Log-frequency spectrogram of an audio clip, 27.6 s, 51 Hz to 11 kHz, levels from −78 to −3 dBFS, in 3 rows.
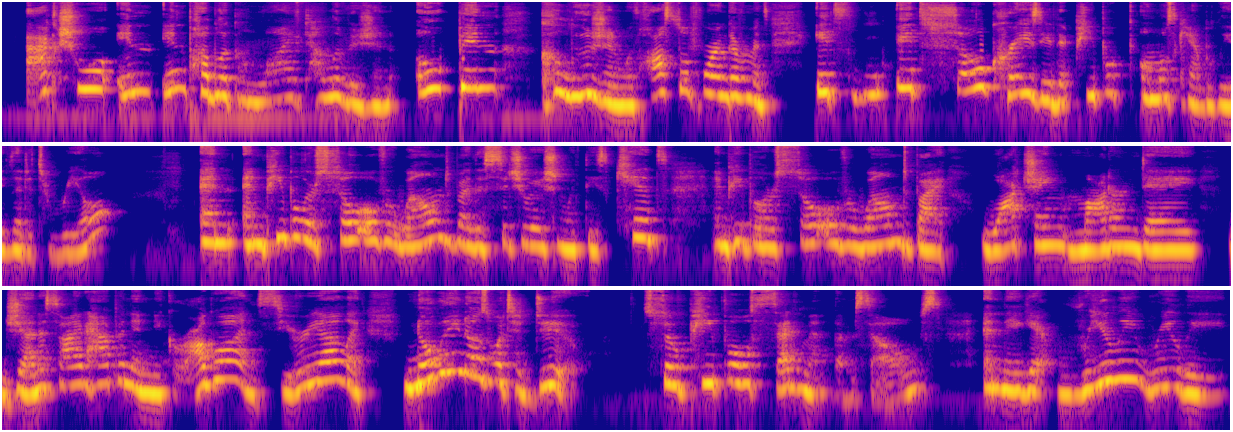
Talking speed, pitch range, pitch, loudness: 145 wpm, 220-320 Hz, 265 Hz, -18 LUFS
